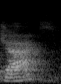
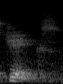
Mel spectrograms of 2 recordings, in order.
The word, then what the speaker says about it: Jacks: south of St Clair it's spelled Jacks it's Jake what it's j a k s it's Jake k s j a c k s it's not Jack it's Jake information so do you have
